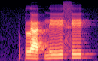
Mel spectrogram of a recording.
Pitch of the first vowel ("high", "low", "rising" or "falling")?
low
